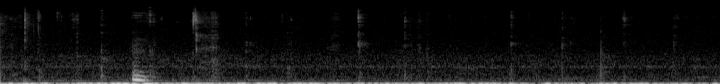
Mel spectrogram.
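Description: Close-miked chewing of a mouthful of soft chocolate-glazed doughnut: scattered wet mouth clicks and smacks, with a brief hummed vocal sound about a second and a half in.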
